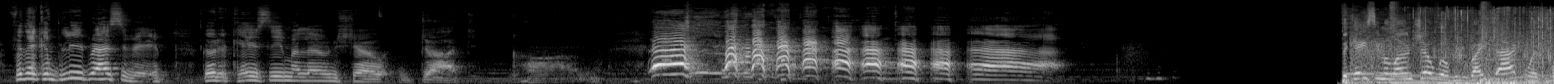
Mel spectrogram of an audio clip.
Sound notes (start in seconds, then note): 6.5 both laughing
